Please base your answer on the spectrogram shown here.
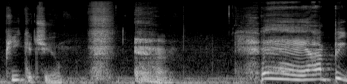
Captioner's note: speaker clears throat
